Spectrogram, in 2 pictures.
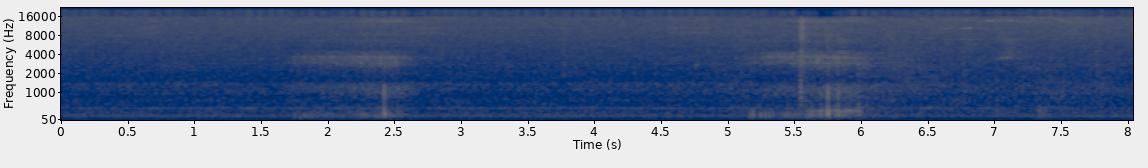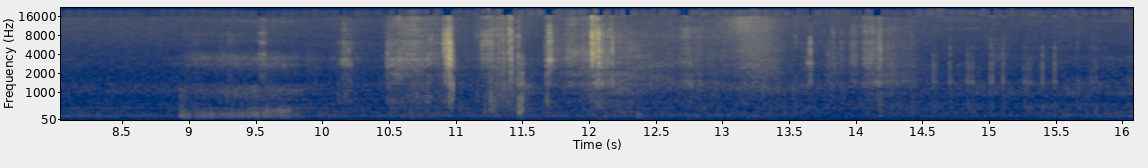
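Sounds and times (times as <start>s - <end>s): dog snoring: 1.7s - 2.7s, 5.1s - 6.2s, 8.9s - 9.9s.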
